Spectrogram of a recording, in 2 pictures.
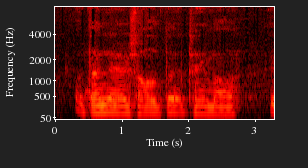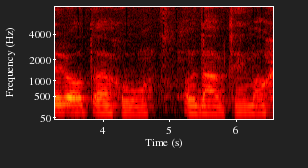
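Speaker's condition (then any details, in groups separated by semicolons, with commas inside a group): ALS; diagnosed at age 43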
